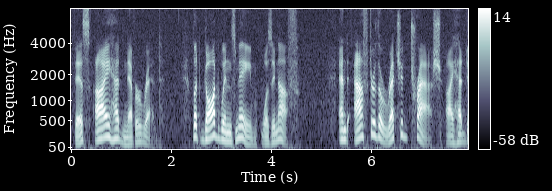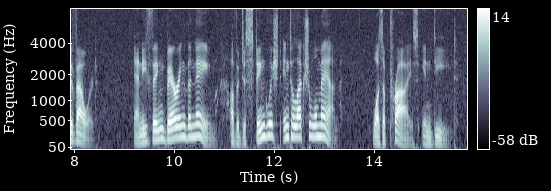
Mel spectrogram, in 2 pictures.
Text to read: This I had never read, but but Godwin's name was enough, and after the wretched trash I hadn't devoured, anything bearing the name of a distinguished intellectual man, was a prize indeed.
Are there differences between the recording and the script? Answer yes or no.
yes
